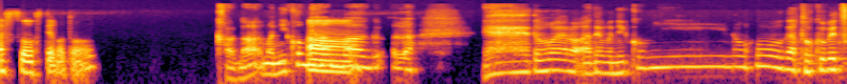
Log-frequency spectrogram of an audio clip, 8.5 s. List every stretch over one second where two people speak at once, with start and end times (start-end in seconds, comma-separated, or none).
none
